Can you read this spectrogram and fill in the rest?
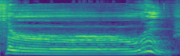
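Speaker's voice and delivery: "through" loud with a growled R after a voiceless TH; growly R in through. Shown as a demonstration. Teacher modelling a loud monster R in "through" for students. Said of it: "voiceless T H".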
